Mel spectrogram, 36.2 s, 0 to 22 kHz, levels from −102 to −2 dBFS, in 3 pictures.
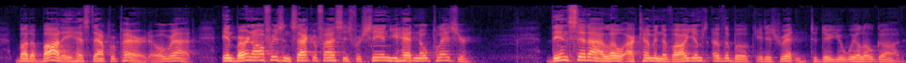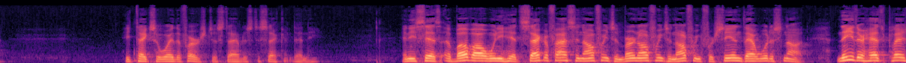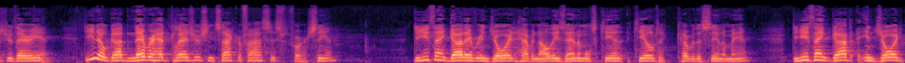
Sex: male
